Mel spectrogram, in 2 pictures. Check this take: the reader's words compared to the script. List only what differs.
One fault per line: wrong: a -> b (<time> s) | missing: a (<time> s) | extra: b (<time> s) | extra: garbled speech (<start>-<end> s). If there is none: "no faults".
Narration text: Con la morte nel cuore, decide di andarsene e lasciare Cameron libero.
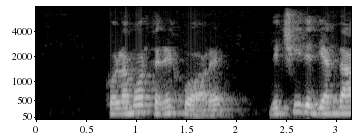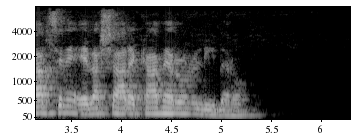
no faults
